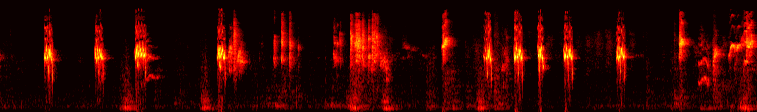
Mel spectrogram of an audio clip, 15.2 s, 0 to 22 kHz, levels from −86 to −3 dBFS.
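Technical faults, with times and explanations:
No technical faults detected.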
